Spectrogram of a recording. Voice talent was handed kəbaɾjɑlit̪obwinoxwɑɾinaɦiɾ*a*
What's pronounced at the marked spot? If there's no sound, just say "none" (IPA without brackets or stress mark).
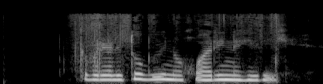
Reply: i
